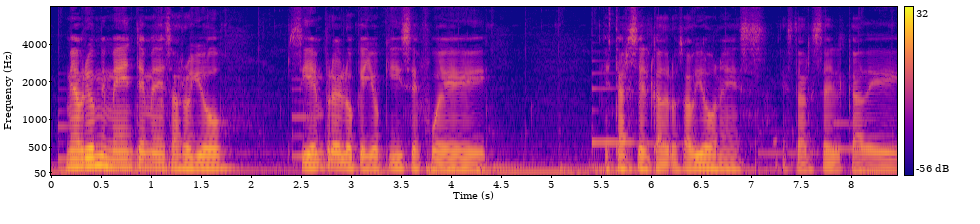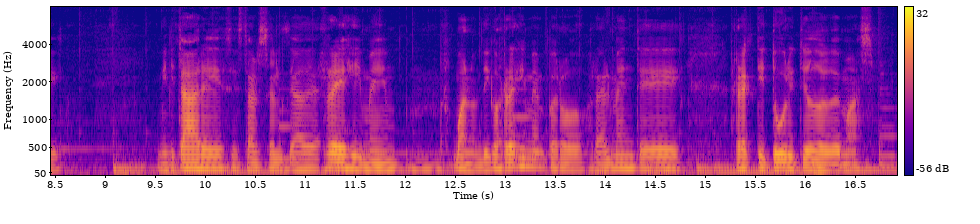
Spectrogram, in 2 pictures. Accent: Dominican Republic; soy de la República Dominicana

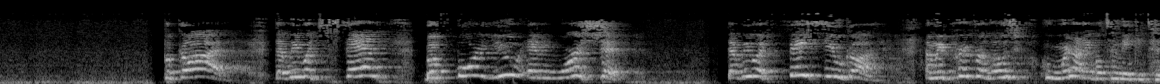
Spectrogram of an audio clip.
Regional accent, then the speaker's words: New York City, New York, United States; as a New Yorker

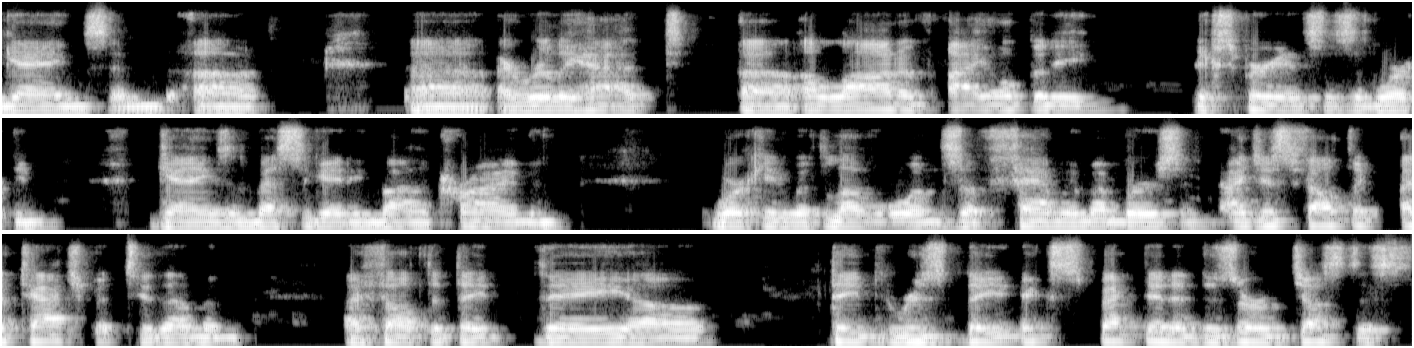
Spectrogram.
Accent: Tucson, Arizona, United States; I was from Tucson

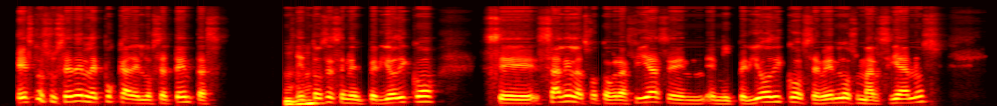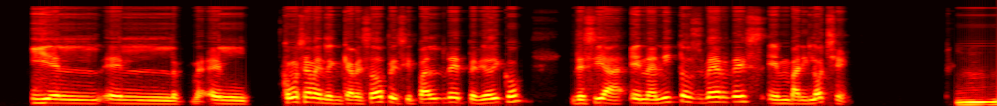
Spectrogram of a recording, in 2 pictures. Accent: Guadalajara, Jalisco, Mexico; now in Tijuana, Mexico; Esto lo escuché yo todavía viviendo en Guadalajara. Yo estoy ahorita en Tijuana, pero yo soy de Guadalajara.

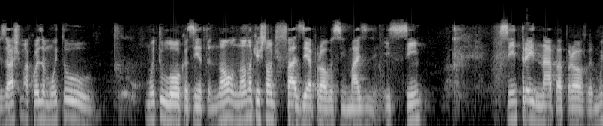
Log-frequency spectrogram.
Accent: Northeast Region, Brazil; Eu sou nordestino, né, cara? Então, farofa é comigo mesmo.

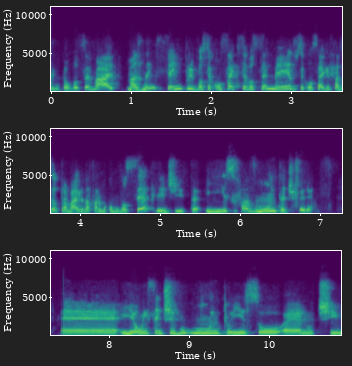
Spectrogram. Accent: Porto Alegre, Rio Grande do Sul, Brazil; eu sou de Porto Alegre

